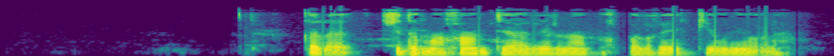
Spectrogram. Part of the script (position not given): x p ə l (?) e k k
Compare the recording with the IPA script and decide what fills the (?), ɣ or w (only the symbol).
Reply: ɣ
